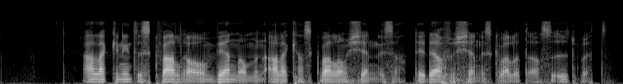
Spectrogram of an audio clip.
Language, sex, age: Swedish, male, 22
